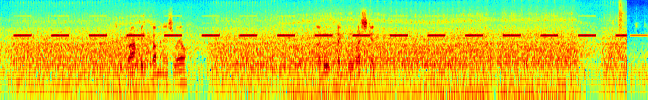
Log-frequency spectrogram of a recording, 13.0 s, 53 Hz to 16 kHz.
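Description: Steady repeating reversing beeps from a truck in Euro Truck Simulator 2, on an extreme road, sounding throughout over a low engine rumble, with someone talking over it.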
